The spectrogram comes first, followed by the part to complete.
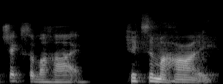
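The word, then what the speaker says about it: Csikszentmihalyi: name's season mihai so he's actually pronounced it chicks chicks in mahai yeah but who would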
